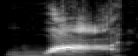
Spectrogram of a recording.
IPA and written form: wat (what)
